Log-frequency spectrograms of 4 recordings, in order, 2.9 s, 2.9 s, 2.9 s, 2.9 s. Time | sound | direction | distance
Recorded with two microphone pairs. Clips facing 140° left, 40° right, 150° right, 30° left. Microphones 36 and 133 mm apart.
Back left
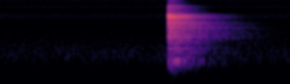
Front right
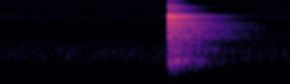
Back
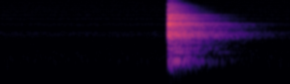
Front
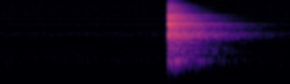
1.7 | a snare drum | 25° left | 1.0 m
